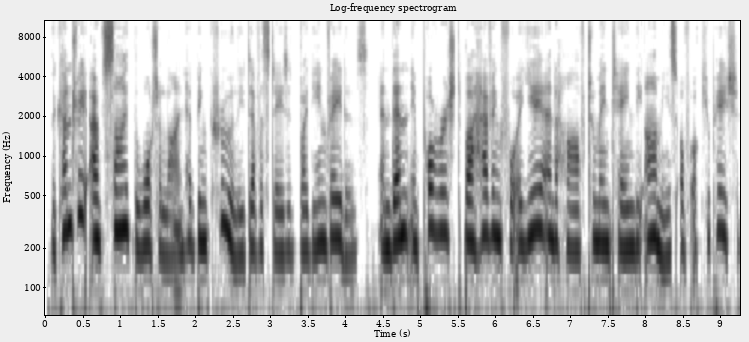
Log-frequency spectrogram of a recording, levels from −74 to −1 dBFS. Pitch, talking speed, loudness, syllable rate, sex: 220 Hz, 195 wpm, -18 LUFS, 5.6 syllables/s, female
